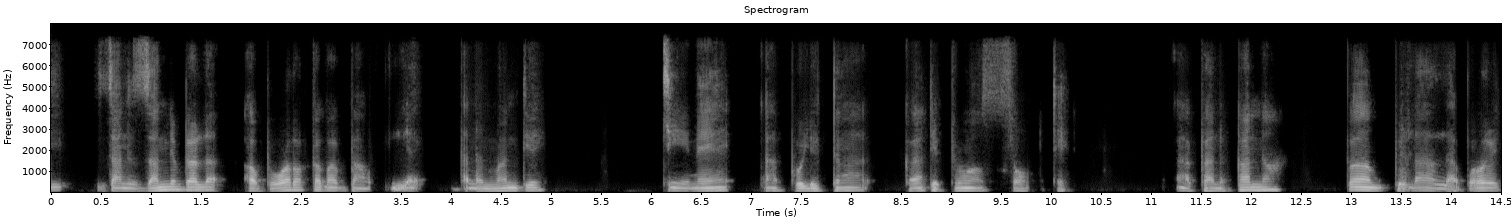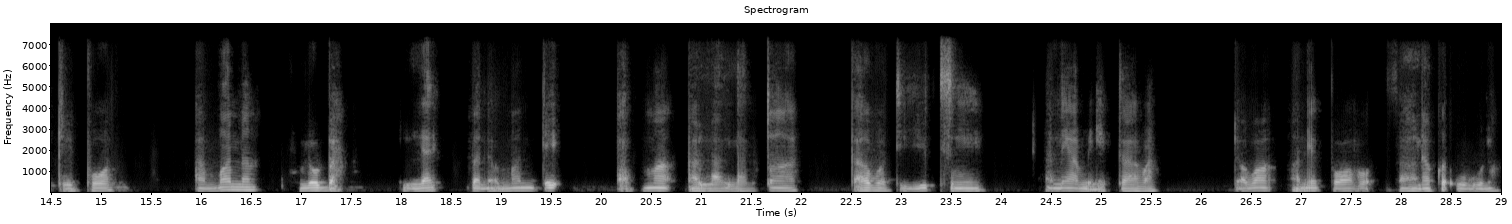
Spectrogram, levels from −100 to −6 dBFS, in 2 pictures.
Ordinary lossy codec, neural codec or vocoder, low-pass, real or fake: AAC, 48 kbps; codec, 16 kHz, 1 kbps, X-Codec, HuBERT features, trained on general audio; 7.2 kHz; fake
